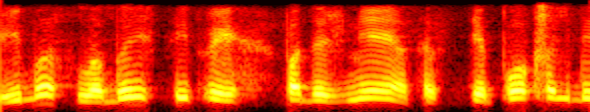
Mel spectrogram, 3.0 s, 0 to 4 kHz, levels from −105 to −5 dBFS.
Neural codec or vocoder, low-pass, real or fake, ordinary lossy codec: codec, 16 kHz in and 24 kHz out, 1 kbps, XY-Tokenizer; 3.6 kHz; fake; AAC, 32 kbps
